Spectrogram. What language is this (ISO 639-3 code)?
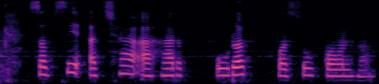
bho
